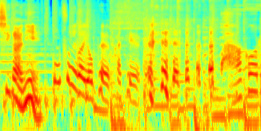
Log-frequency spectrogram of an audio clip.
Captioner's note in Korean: 웃음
